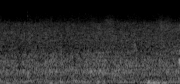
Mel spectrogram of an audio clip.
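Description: Small stream water at a hiking trail crossing, a steady broadband rush and trickle that stays close and even throughout with no talk.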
